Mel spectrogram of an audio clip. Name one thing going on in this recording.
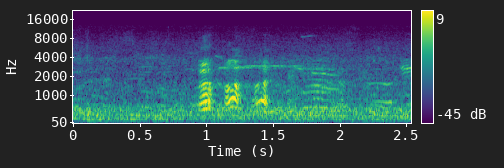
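Spectators shout loudly.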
